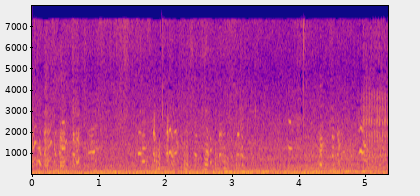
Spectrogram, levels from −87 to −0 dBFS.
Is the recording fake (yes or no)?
no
